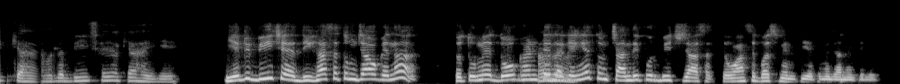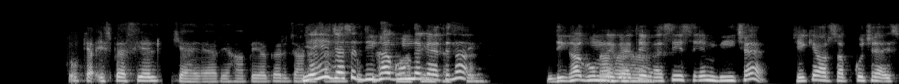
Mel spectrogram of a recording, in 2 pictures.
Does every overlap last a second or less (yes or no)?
no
